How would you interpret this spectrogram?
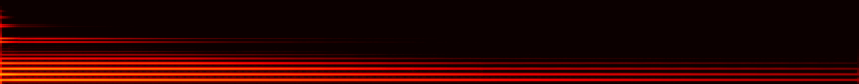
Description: FENDER RHODES, E-PIANOS; Kid Nepro - Elite

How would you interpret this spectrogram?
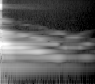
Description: THROATY, PHASE; Big Fish Audio; Synth City

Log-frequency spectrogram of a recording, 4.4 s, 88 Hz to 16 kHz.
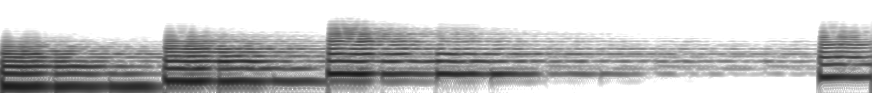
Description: Synth 110BPM

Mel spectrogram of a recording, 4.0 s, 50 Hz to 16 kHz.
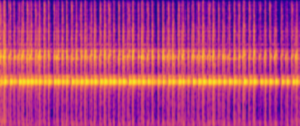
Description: ANGKLUNG E4; Spectrasonics - Heart of Asia CD2

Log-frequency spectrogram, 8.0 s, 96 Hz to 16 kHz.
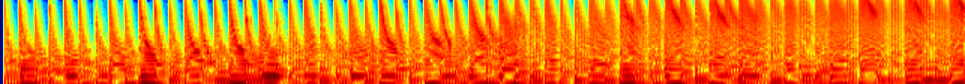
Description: Syn-Bass s E, Techno Synth Loops, 120bpm; Sonic Foundry (Sony Creative Software); Signals I

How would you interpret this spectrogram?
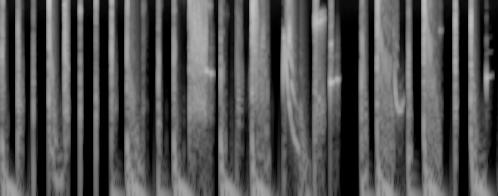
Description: Drum Loop, Drum Loops

